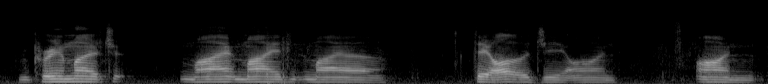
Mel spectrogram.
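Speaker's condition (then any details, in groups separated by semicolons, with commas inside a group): Traumatic brain injury; now talking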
